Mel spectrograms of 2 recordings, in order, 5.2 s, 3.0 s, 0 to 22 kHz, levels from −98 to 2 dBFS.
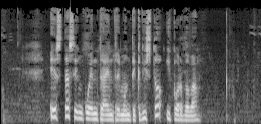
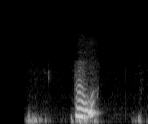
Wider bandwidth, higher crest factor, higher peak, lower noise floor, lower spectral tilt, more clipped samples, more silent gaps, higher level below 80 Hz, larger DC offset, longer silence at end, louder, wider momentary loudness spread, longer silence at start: first, 17 kHz vs 2.9 kHz; about the same, 16 dB vs 18 dB; first, 0 dBFS vs -10 dBFS; second, -47 dBFS vs -79 dBFS; second, -4 dB/octave vs -13 dB/octave; neither; neither; about the same, -54 dBFS vs -54 dBFS; neither; first, 1.2 s vs 0.15 s; first, -13 LUFS vs -23 LUFS; second, 19 LU vs 23 LU; second, 0.05 s vs 0.55 s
